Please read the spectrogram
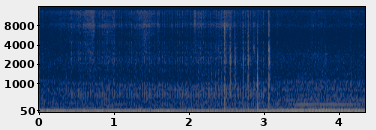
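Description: Steady low rumble inside a car cabin, with a quick run of small clicks about two and a half seconds in.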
